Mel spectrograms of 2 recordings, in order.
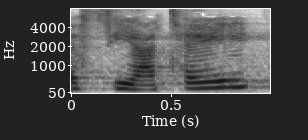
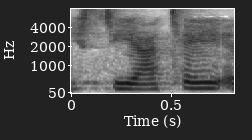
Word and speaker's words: Siate: My name is Erica Syed. That's Erica with the C. Siate is spelled S-I-A-T-E.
